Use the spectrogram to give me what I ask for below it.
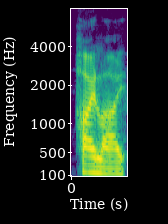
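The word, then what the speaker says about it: jai alai: high do you know that's pronounced a High Lie by the way is how that sport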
